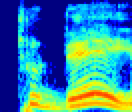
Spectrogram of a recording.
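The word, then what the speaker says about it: today: That is wrong pronunciation. Right pronunciation কি হবে বলো তো? টুডেই, বলো টুডেই, টুডেই।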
